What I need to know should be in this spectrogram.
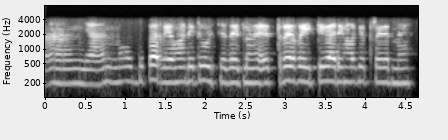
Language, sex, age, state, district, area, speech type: Malayalam, female, 18-30, Kerala, Palakkad, rural, conversation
